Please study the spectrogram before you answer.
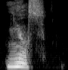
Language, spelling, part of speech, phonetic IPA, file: Russian, нёс, verb, [nʲɵs], Ru-нёс.ogg
- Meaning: masculine singular past indicative imperfective of нести́ (nestí)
